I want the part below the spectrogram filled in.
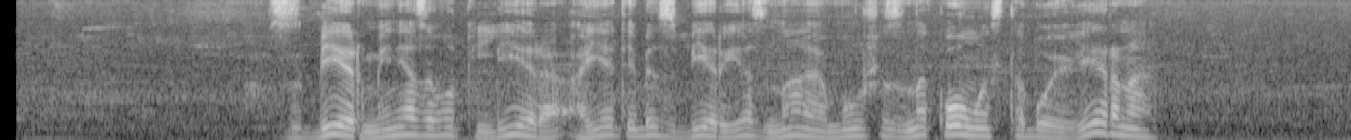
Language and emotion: Russian, positive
